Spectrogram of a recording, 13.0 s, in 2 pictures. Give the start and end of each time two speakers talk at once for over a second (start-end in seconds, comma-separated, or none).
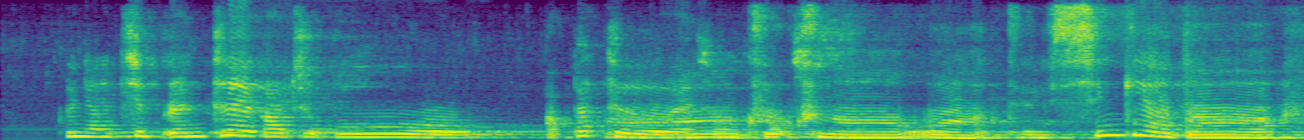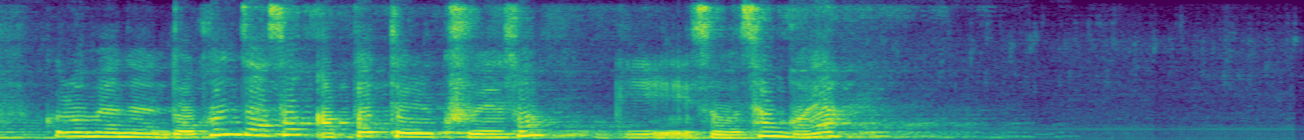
3.0-4.3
